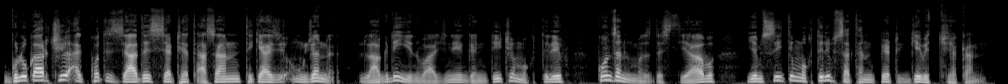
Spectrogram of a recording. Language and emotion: Kashmiri, neutral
